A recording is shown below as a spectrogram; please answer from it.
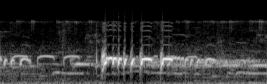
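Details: Local zebra dove with a big voice, calling a rival and used to lure silent birds into singing: a loud burst of rolling, staccato cooing notes mid-clip, with quieter, similar cooing trills continuing before and after.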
